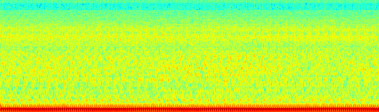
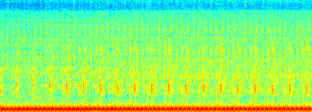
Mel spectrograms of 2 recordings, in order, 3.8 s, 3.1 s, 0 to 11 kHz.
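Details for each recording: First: Scion FR-S with 1JZ-GTE VVTi turbo swap, automatic, idling: steady even low hum, healthy, no knocks or misses at idle; owner notes a slight knock at high rpm, told it's piston slap. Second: 1JZ-GTE VVTi engine in a 2013 Scion FR-S: idle sounds healthy, but at high rpm a light steady knock of about 200 a minute rides over the engine note; owner was told it is piston slap but is unsure.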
